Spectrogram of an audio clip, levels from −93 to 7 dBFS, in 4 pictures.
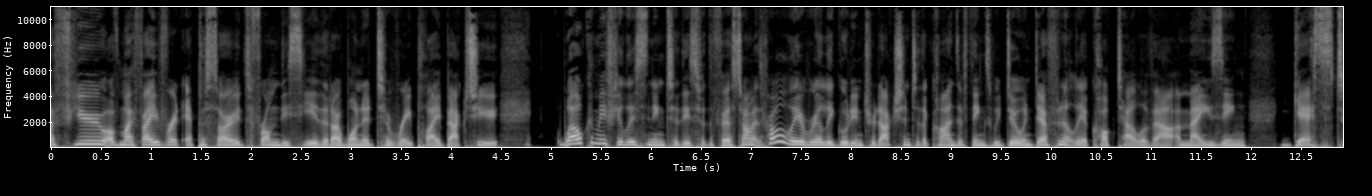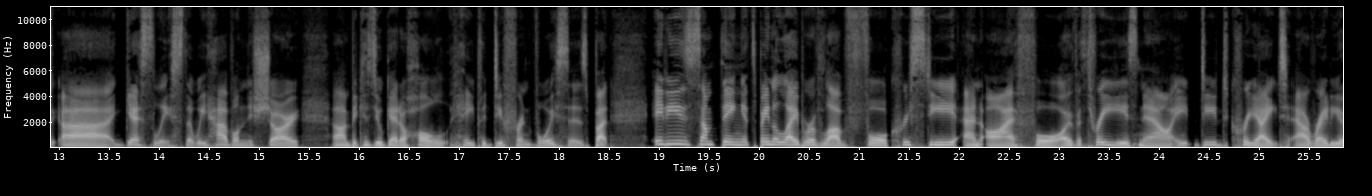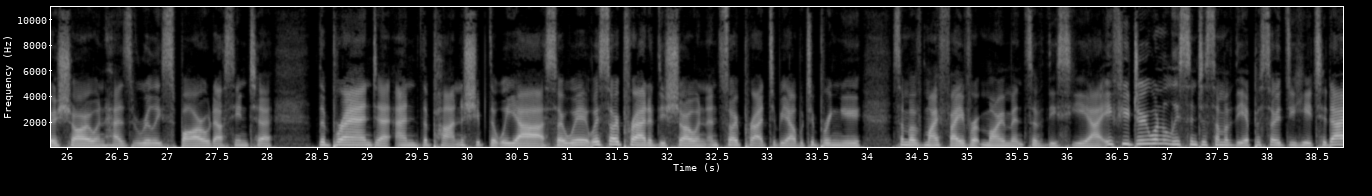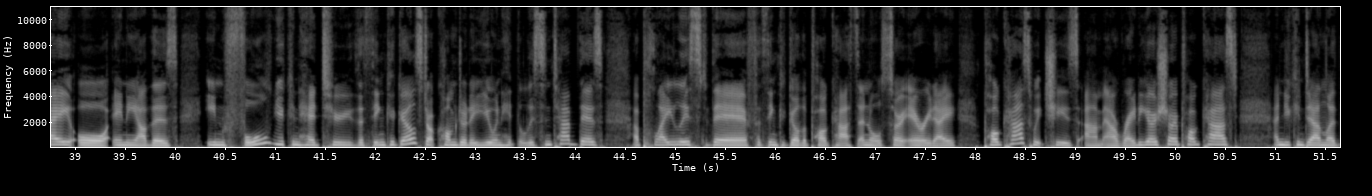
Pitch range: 185-215 Hz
